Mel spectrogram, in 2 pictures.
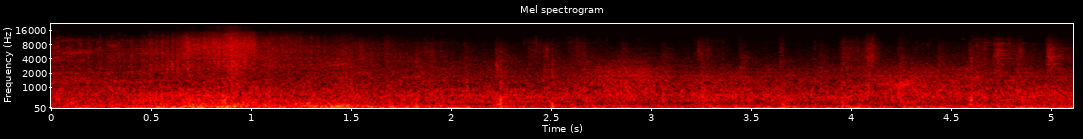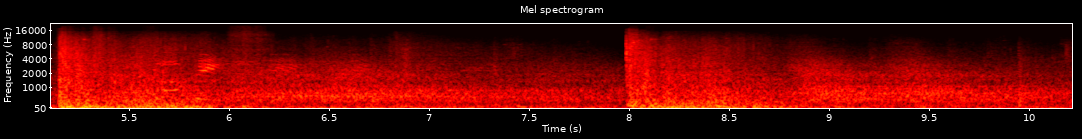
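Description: Grenade explosions in Warhammer 40k: Rogue Trader, two sharp booming blasts a few seconds apart over a rumbling battle backdrop with speech.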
